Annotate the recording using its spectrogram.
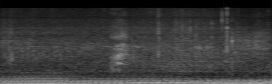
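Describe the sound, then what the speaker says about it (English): A truck drives past a roadside spot beside a park at sunset, giving a steady, loud low engine rumble that holds close throughout with a slight swell near the end, and no voices. "Truck going by."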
